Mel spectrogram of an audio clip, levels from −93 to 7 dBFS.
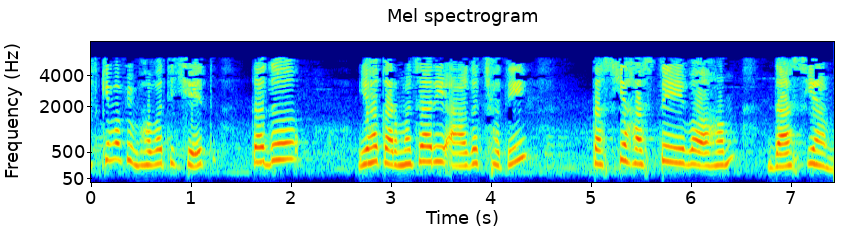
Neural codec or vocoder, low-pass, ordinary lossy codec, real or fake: none; 7.2 kHz; MP3, 24 kbps; real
